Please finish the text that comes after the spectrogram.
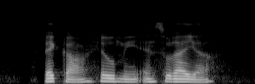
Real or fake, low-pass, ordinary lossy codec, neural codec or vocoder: fake; 7.2 kHz; none; codec, 24 kHz, 0.9 kbps, WavTokenizer, small release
